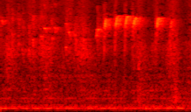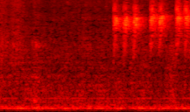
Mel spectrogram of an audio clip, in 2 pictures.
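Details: Sunbird, an untrained bird singing actively, gives two bursts of rapid, bright, very high twittering notes in quick succession, separated by a short pause, over a faint steady hum.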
